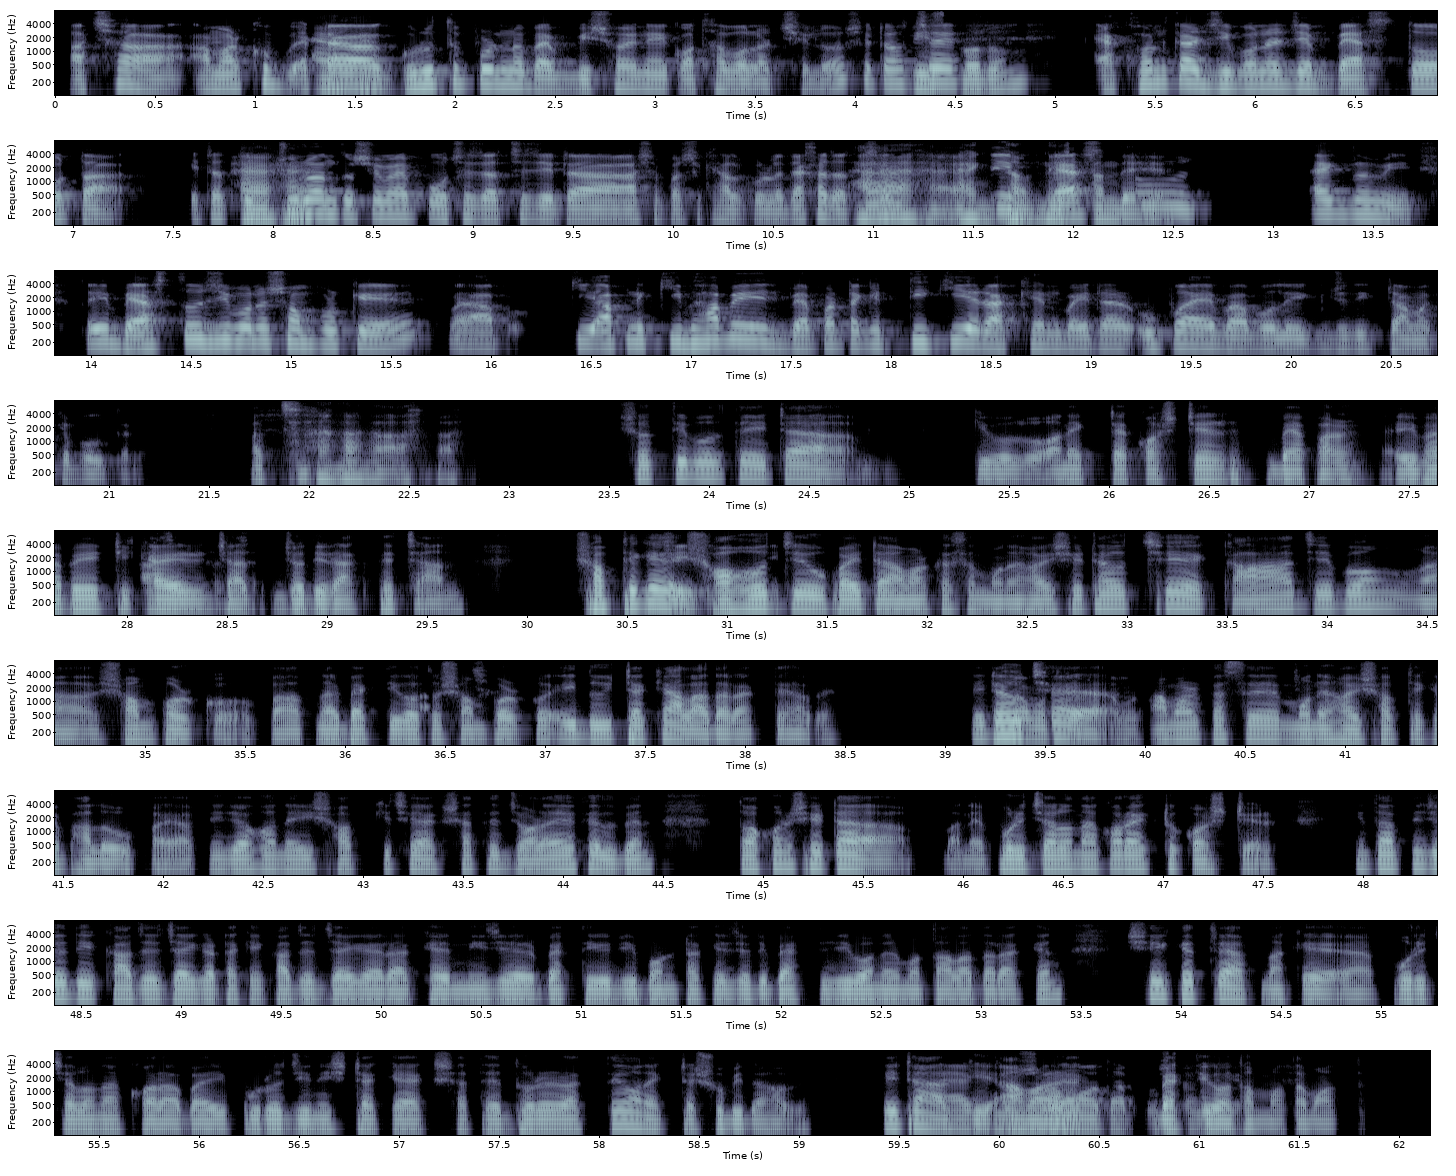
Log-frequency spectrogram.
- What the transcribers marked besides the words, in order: laughing while speaking: "একদম নিঃসন্দেহে"; laughing while speaking: "আচ্ছাহ, আহা"; tapping; other noise; other background noise
- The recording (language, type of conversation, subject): Bengali, podcast, ব্যস্ত জীবনেও সম্পর্ক টিকিয়ে রাখার উপায় কী?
